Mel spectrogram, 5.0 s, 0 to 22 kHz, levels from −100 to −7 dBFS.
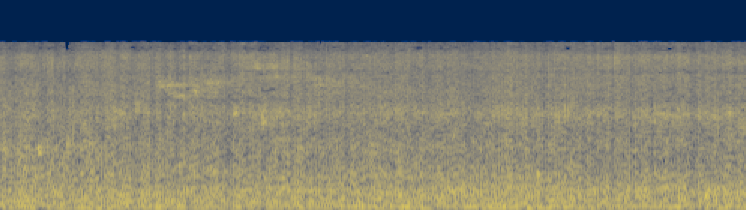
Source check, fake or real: fake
